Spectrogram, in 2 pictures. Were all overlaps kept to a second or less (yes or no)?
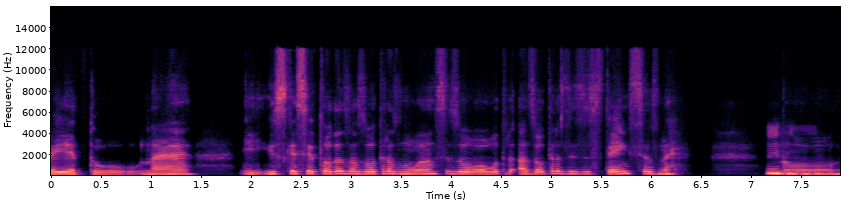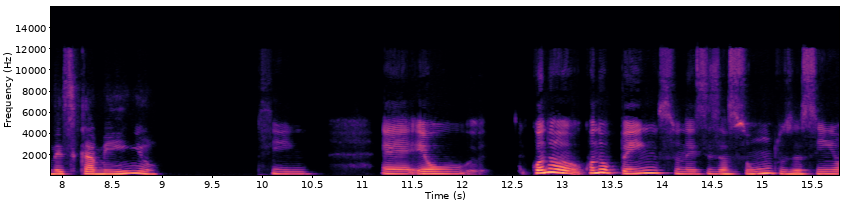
yes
